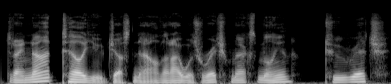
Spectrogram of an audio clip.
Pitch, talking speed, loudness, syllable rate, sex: 100 Hz, 200 wpm, -18 LUFS, 4.8 syllables/s, male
